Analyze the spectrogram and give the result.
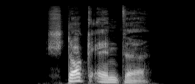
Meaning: mallard, wild duck (Anas platyrhynchos)
- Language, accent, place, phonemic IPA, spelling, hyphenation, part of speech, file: German, Germany, Berlin, /ˈʃtɔkʔɛntə/, Stockente, Stock‧en‧te, noun, De-Stockente.ogg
